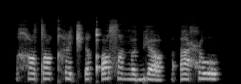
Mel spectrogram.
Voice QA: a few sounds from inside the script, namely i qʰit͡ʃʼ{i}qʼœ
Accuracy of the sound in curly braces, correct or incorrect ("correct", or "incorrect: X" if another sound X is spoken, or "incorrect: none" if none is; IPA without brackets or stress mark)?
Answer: correct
